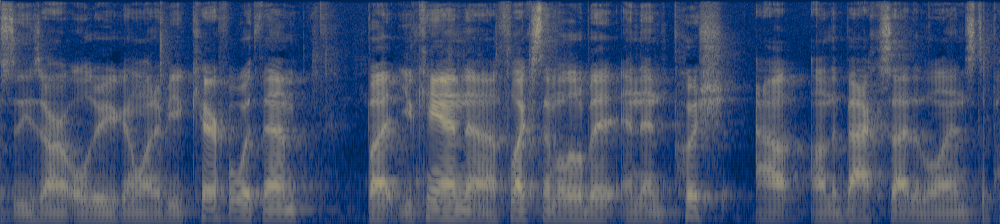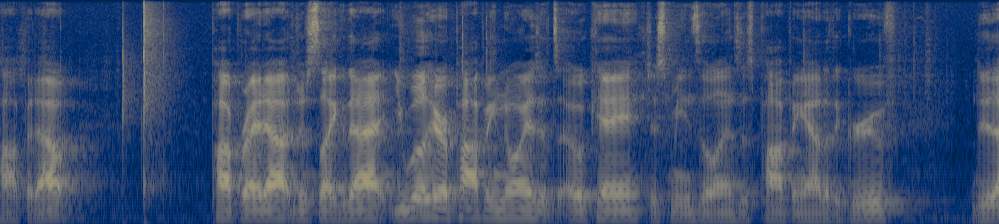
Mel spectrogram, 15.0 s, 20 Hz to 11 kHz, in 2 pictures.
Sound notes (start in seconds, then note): 8.3 popping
